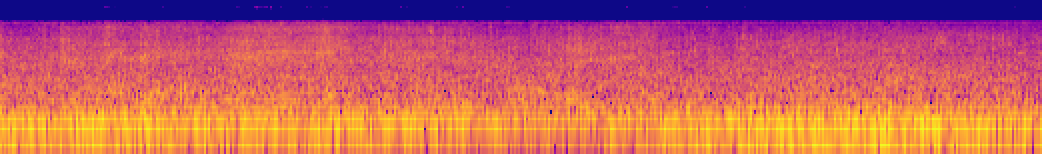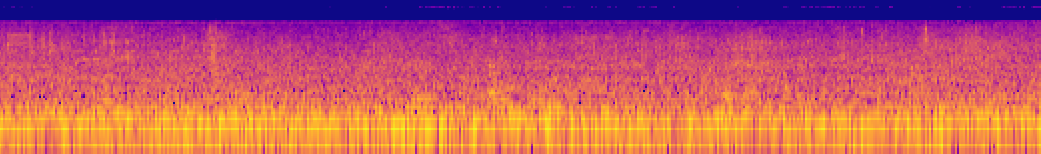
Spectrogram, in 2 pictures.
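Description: A river rushes and splashes steadily over rocks nearby.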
